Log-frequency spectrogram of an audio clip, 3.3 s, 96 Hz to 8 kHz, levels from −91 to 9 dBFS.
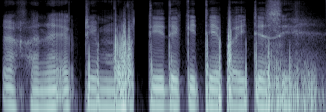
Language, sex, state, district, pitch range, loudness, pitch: Bengali, male, Assam, Hailakandi, 115-125 Hz, -19 LUFS, 120 Hz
